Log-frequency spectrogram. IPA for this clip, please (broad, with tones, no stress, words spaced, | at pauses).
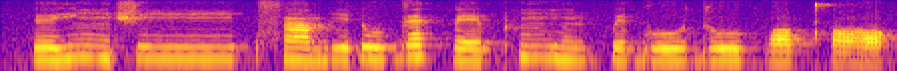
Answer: ɪ˨jĩ˦˨ʃiː˦ | sã˨bi˨ɗuː˨ ɡɛ˦ k͡pe˨pʰĩ˦ɣĩ˨ k͡pɪ˨ɡuː˨duː˨ bɔ˨kʰɔ˨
